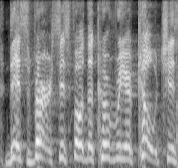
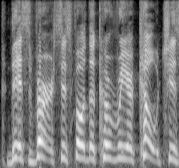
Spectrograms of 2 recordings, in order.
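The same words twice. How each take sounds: First: The voice is processed with studio effects. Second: The voice is dry, with no added effects. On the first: The speaker calls it right. "if we turn it all back on, it sounds amazing" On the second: The speaker calls it wrong. "let's turn all this off"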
